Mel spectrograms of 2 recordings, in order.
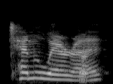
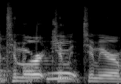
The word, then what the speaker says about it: Temuera: We've got however his name is pronounced, Temuera Morrison. Tamira Morrison.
